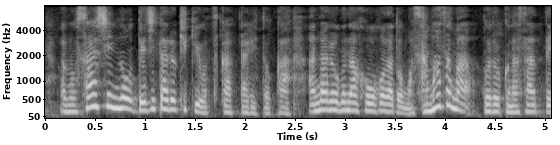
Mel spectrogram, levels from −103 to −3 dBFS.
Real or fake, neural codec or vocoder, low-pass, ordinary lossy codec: fake; codec, 16 kHz, 4 kbps, FreqCodec, smaller model; none; none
